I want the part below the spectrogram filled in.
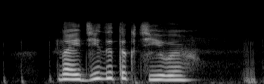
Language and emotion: Russian, neutral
